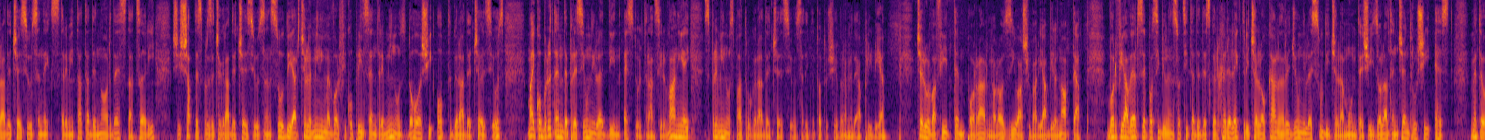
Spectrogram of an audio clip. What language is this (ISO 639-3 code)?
ron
